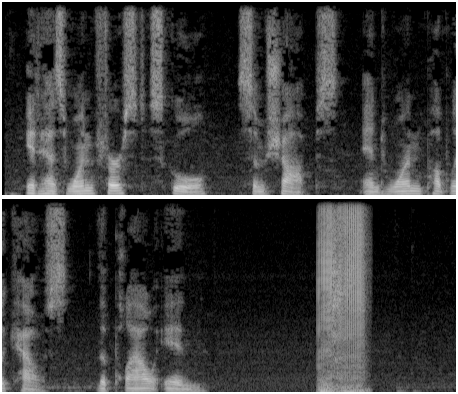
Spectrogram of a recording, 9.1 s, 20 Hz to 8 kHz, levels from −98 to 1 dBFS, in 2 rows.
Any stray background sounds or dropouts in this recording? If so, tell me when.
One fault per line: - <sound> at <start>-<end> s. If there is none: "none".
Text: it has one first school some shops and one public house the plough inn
- squeak at 7.7-8.3 s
